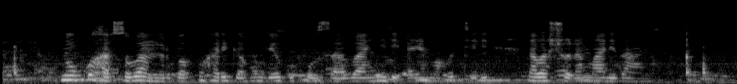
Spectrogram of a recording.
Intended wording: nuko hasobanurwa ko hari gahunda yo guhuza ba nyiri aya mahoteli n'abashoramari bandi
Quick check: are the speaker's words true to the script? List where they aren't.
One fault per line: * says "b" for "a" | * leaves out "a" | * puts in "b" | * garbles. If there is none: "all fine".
all fine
